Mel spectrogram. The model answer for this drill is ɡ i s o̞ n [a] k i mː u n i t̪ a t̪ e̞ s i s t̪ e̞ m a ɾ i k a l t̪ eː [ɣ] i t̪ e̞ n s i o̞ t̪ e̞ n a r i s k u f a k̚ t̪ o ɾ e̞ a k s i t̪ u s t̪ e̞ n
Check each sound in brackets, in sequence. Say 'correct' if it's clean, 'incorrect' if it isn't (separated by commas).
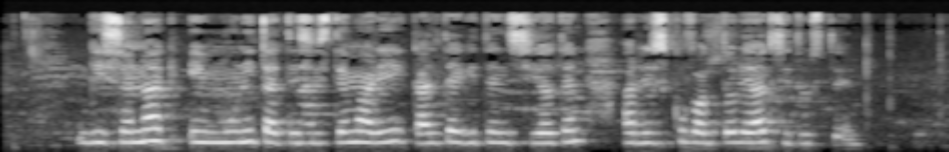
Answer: correct, correct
